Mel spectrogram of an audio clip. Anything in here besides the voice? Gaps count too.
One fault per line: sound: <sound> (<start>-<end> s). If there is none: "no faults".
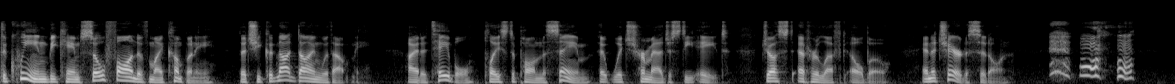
sound: laugh (10.5-11.4 s)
